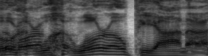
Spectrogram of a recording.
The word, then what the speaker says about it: Loro Piana: Lauro Loro Piana.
